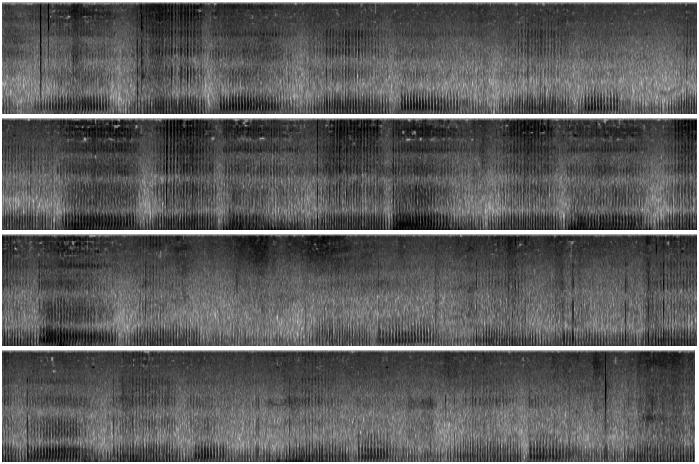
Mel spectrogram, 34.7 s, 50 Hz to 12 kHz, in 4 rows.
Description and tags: Chrissie Purr Purr
3, bass, cat, cute, feline, meow, miau, nyan, purr, purring, relaxed, sweet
